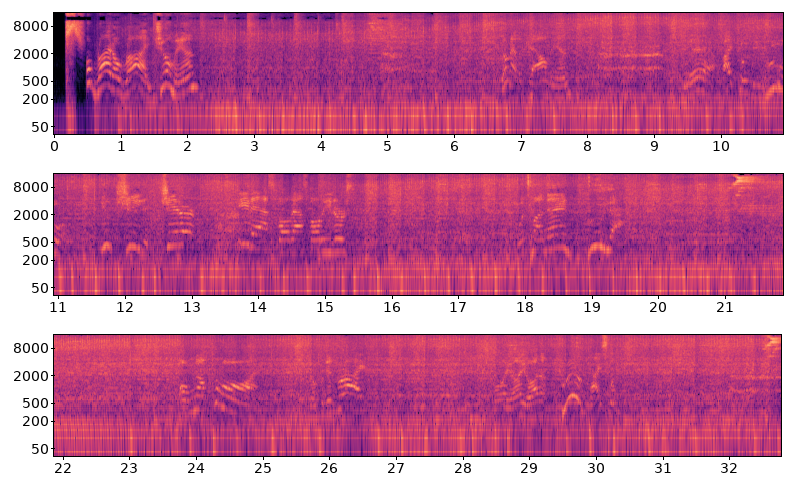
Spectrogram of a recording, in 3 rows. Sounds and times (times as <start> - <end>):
Music: 0.0 - 32.7
Speech: 0.2 - 2.2, 6.7 - 7.8, 9.4 - 15.4, 17.8 - 19.5, 23.8 - 25.0, 25.7 - 26.6, 28.4 - 30.4.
